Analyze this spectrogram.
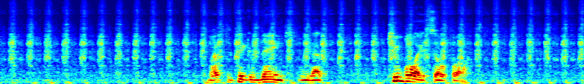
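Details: Quick, shallow panting from a Rottweiler in labour delivering puppies, a soft rasping rhythm running throughout while human voices talk over it in the middle.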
